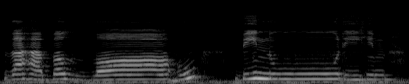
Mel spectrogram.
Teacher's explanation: یہاں پہ اللہ سے پیچھے زبر ہے نا با پہ، تو اللہ موٹا پڑھیں گے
